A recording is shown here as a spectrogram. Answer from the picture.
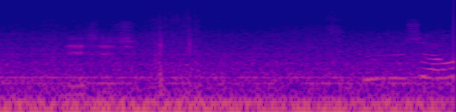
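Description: An engine idling with a steady low rumble, with faint voices in the background.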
